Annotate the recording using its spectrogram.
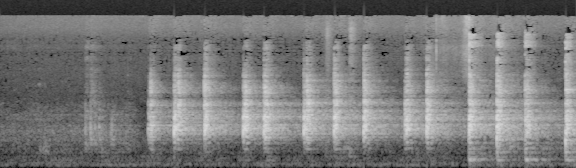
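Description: Opening of a recorded candombe song: after a near-silent start, drum strikes set in about two seconds in, a regular beat of about two or three hits a second, with a deeper bass part joining near the end.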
